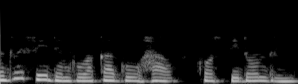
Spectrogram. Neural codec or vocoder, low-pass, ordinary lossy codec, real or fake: none; 3.6 kHz; none; real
